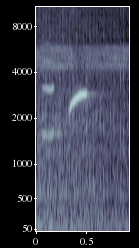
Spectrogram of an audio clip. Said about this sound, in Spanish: En la carretera que pasa por el yunque, escuchamos los coquíes. Son unos sapos típicos de Puerto Rico, que suenan exacto como su nombre. Coquí, coquí.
